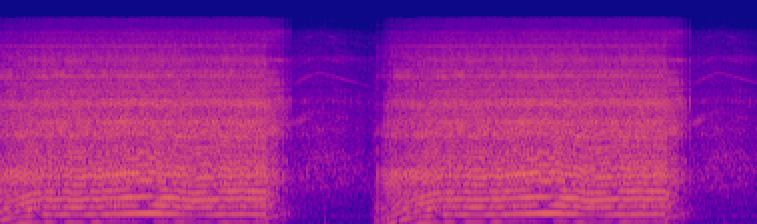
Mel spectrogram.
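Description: A chainsaw in a video game roars in two sustained bursts of about two seconds each, with a short gap between them, loud and close with a steady buzzing drone.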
